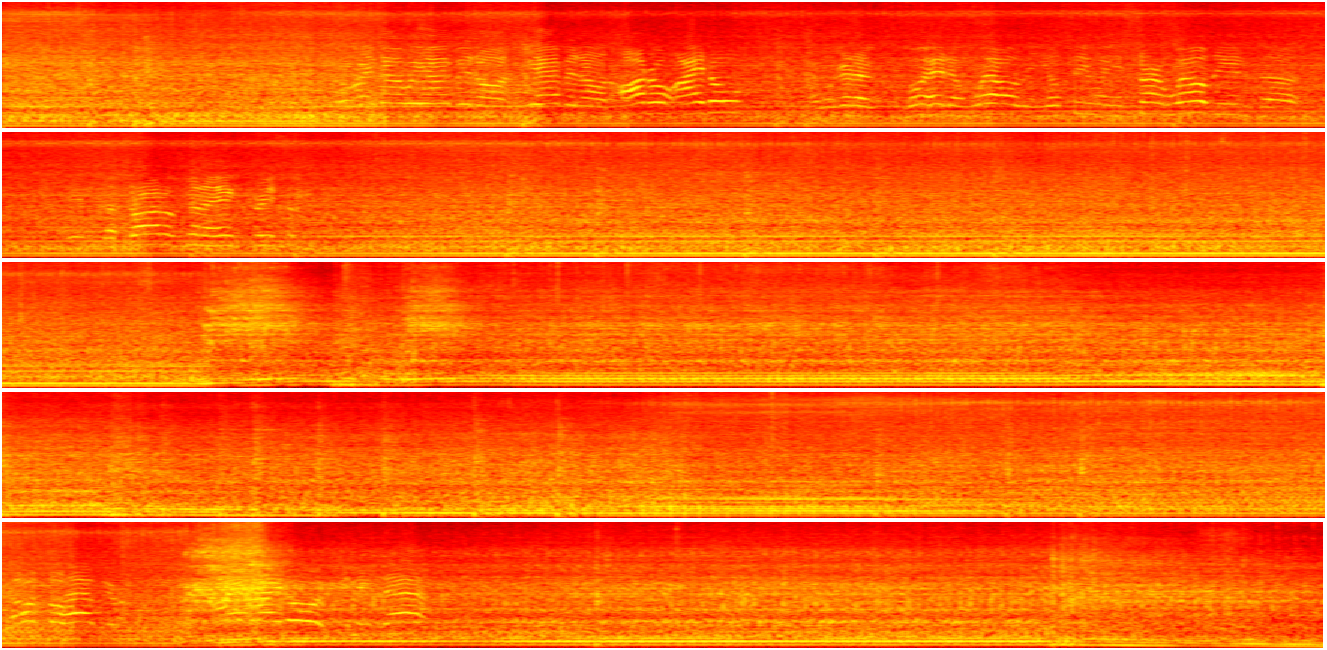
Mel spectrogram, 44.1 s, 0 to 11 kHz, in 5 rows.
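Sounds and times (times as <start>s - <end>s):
generator engine running: 0.0s - 44.0s
welding arc crackling: 14.4s - 26.3s.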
